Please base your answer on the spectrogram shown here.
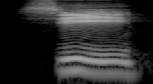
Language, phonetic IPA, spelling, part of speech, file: Russian, [sʲɪˈi], сии, pronoun, Ru-сии.ogg
- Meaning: inflection of сей (sej): 1. nominative plural 2. inanimate accusative plural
